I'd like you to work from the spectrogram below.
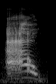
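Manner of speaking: a high yelp of pain; sharp high ow. Real, not acted. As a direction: yelp as the teeth catch you. Dog nipped his finger.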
